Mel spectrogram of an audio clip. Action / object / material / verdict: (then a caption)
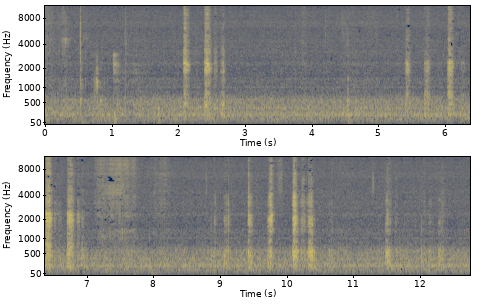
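scrape / metal dip-pen nib on a paper sheet / paper / none. A metal dip-pen nib scratches quick inking strokes across a flat sheet of manga manuscript paper. Short, bright, scratchy strokes come in irregular bursts over a steady low hiss, each fading almost instantly.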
